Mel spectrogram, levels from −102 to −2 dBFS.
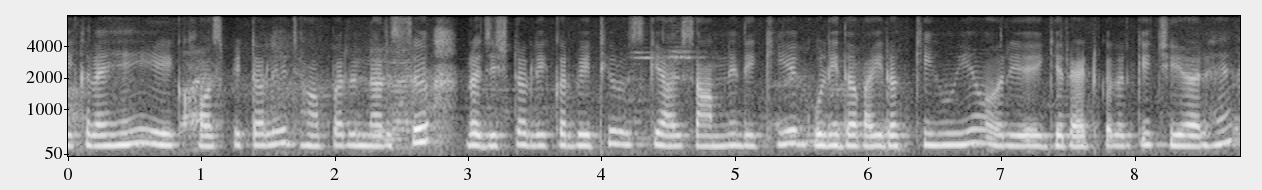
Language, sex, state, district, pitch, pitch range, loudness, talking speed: Hindi, female, Jharkhand, Jamtara, 235 Hz, 225-250 Hz, -17 LUFS, 185 wpm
